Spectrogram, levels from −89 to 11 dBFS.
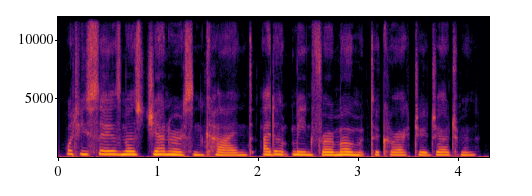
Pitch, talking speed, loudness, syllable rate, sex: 235 Hz, 250 wpm, -15 LUFS, 5.8 syllables/s, female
